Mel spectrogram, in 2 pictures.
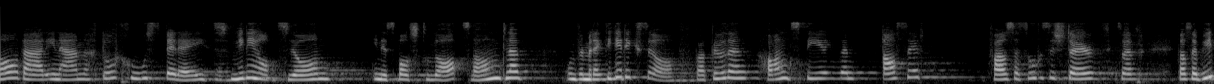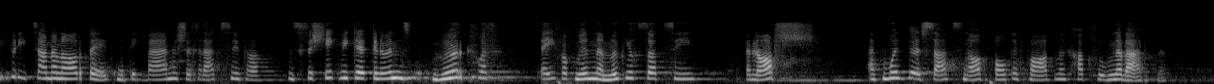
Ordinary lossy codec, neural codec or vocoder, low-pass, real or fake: AAC, 48 kbps; codec, 16 kHz, 0.5 kbps, X-Codec, HuBERT features, trained on balanced general audio; 7.2 kHz; fake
